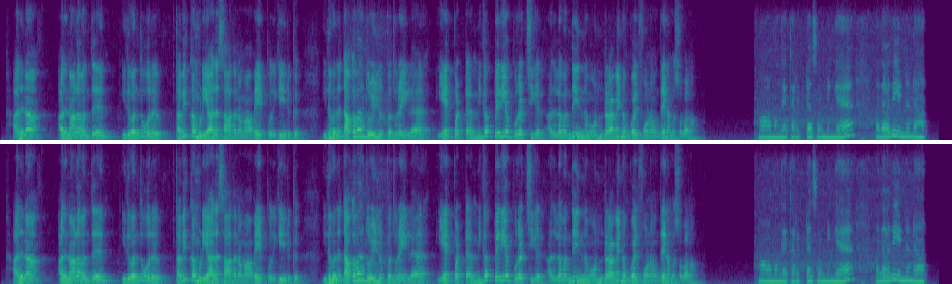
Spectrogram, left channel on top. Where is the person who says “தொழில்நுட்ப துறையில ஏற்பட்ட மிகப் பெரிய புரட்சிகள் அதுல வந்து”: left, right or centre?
Right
